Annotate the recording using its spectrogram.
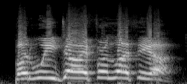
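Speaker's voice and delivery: very loud, shrill, full-throated battle cry. Voicing the archers on the wall answering: yelling battle cry. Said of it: "every archer on the wall yells".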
